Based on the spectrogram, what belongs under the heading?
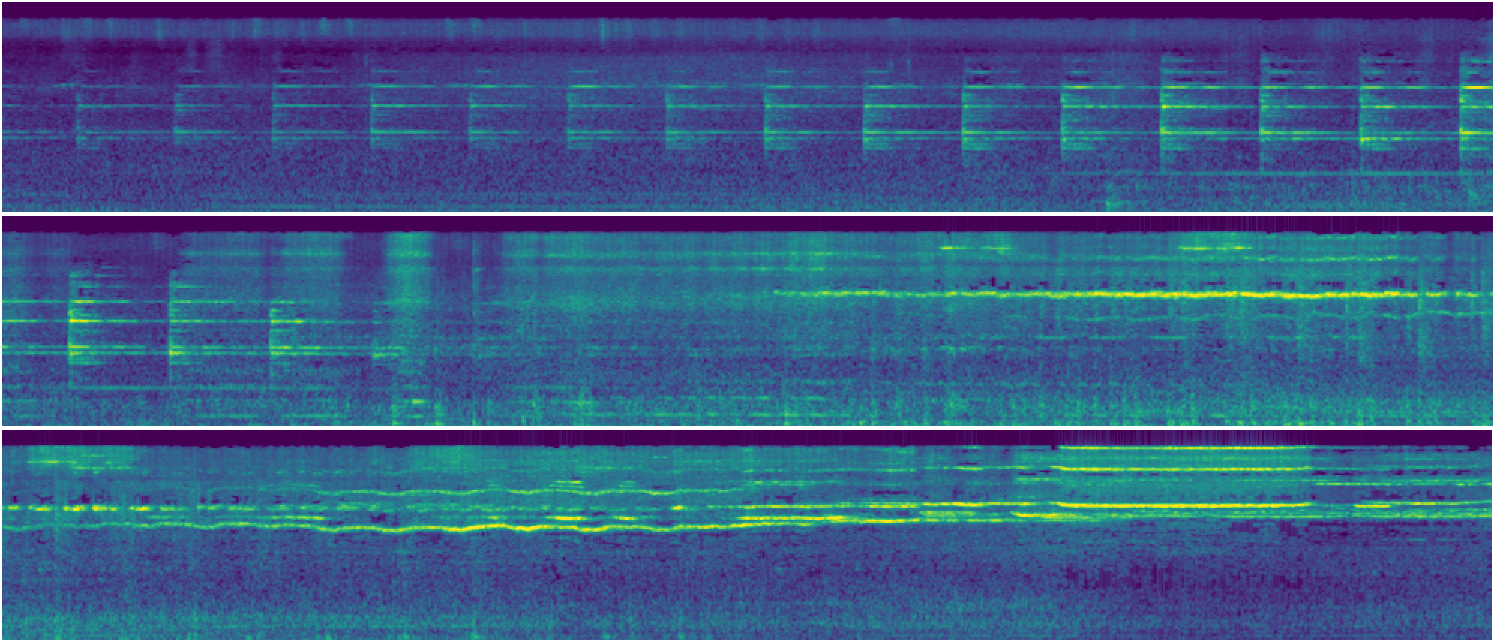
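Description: MBTA commuter rail train of bilevel coaches pulling into the station. A bell rings about twice a second for roughly the first twelve seconds, over a rising rumble of the passing cars. Then a high wavering squeal from the wheels and brakes sets in as the train slows.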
